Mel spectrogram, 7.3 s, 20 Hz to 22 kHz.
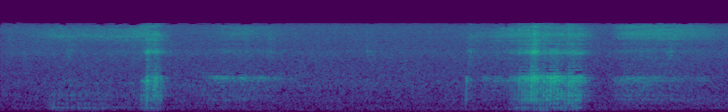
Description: My younger brother snores loud!! Saturday 21 December 2019!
